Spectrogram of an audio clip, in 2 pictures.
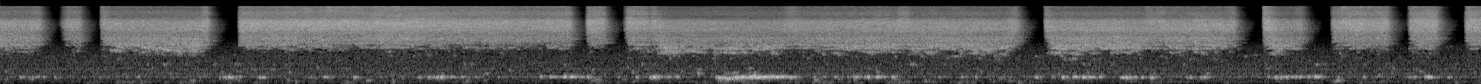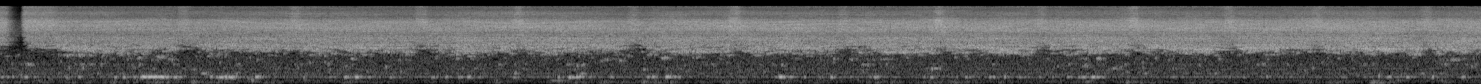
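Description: Compressed-air paint spray gun hissing as it sprays. In the first half it stops briefly about ten times as the trigger is let go between passes, then it runs steadily.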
